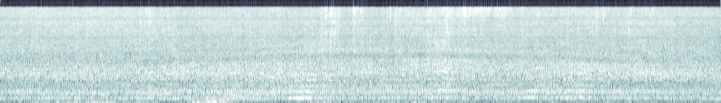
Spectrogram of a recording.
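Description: Honey bees buzzing in a steady, many-voiced hum at a crowded hive entrance, with heavy foraging traffic of bees flying in loaded with pollen. A brief low thump about two and a half seconds in.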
